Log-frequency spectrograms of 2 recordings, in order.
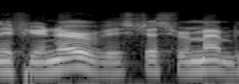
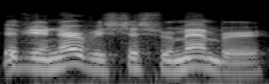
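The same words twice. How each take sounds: First: It is said in a normal voice. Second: It is said in a high, squeaky voice.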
